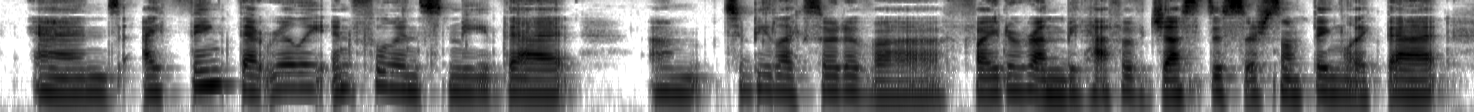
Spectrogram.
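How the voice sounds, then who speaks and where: A woman with a Chicago accent speaks at a moderate pace in a very deep, low voice, her intonation fairly even. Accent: American, Chicago. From US Midwest, Chicago. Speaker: Torah teacher and legal advisor. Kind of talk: interview.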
